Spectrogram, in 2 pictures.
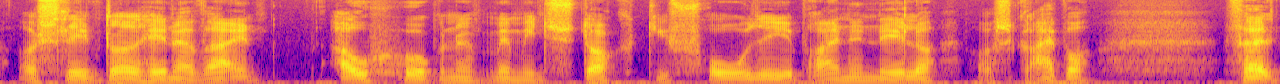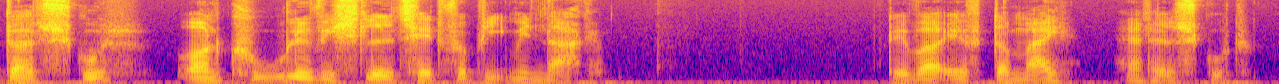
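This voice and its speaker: A man reading an old novel aloud in a measured, literary way. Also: mid-range voice, darkish tone, no echo. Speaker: reader of classic novels.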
